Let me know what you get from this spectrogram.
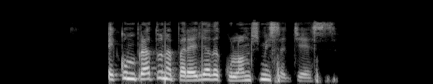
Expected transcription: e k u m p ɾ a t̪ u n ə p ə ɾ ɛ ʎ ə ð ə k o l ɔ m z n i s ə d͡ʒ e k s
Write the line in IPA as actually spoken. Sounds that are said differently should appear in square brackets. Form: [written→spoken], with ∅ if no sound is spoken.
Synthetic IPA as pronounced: e k u m p ɾ a t̪ u n ə p ə ɾ ɛ ʎ ə ð ə k [o→u] l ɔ m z [n→m] i s ə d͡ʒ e [k→∅] s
